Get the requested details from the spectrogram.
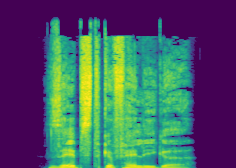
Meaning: inflection of selbstgefällig: 1. strong/mixed nominative/accusative feminine singular 2. strong nominative/accusative plural 3. weak nominative all-gender singular
- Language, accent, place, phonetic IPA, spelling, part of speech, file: German, Germany, Berlin, [ˈzɛlpstɡəˌfɛlɪɡə], selbstgefällige, adjective, De-selbstgefällige.ogg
